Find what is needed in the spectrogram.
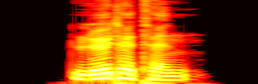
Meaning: inflection of löten: 1. first/third-person plural preterite 2. first/third-person plural subjunctive II
- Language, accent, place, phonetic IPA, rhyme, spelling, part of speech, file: German, Germany, Berlin, [ˈløːtətn̩], -øːtətn̩, löteten, verb, De-löteten.ogg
